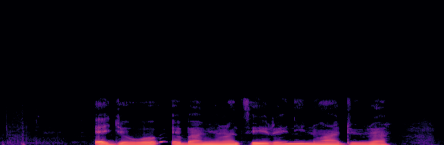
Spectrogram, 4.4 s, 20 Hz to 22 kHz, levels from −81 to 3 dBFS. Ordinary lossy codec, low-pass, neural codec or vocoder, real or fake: none; 7.2 kHz; none; real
